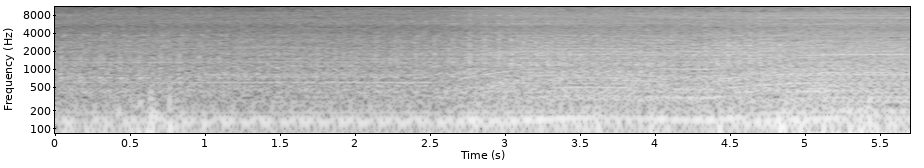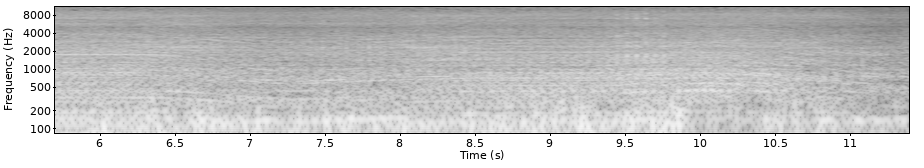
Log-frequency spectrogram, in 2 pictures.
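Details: JDM Subaru WRX EJ205 flat-four idling and revving briefly with a steady rapid knock, about four a second. Rod knock, piston slap or the timing belt tensioner is suspected; the cause is unknown.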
